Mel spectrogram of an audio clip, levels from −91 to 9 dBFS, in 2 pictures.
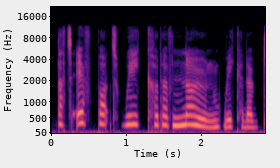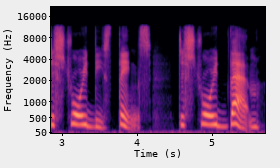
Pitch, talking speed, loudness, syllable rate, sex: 250 Hz, 125 wpm, -21 LUFS, 3.9 syllables/s, female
